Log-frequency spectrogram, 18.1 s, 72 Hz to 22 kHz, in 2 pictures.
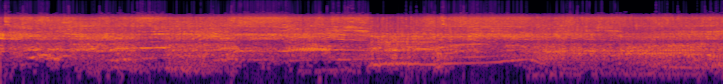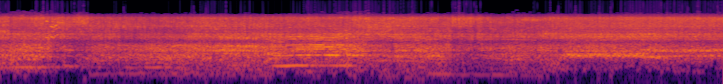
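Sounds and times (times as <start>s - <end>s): drawn-out gliding animal calls: 0.0s - 18.0s
many animals running: 0.0s - 18.0s.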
